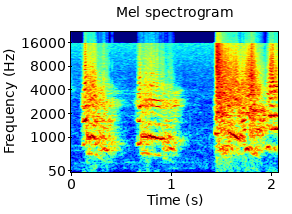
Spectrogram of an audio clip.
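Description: Short, loud yelping cries from a voice, one every half second or so, then running into a longer unbroken cry near the end.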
